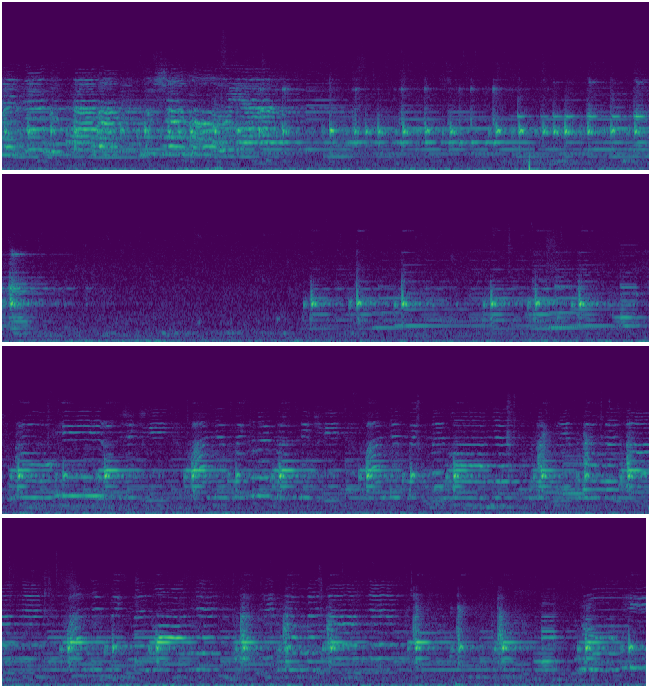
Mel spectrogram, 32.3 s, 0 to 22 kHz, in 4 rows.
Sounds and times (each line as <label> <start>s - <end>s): aching fairy-tale broadcasted through the one street 0.0s - 9.3s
